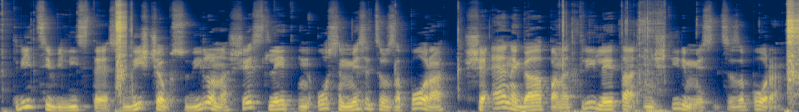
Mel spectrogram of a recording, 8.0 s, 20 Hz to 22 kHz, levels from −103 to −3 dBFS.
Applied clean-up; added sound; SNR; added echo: classical method log-MMSE.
